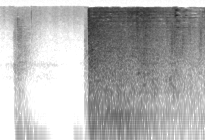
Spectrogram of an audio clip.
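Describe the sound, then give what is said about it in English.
A short muffled knock, a brief silence, then a loud, harsh crash of a heavy washing machine, thrown off a ledge by a man on Paddy's Day, smashing down, with shattering and clattering debris that roars on for over a second. No voices. “That's a washing machine he threw off the edge there.”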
